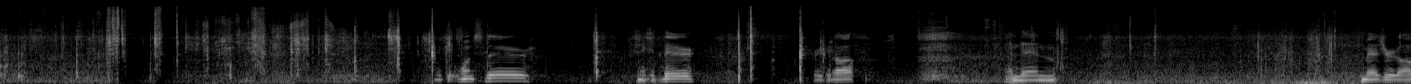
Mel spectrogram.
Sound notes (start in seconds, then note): 3.3 wood scraping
